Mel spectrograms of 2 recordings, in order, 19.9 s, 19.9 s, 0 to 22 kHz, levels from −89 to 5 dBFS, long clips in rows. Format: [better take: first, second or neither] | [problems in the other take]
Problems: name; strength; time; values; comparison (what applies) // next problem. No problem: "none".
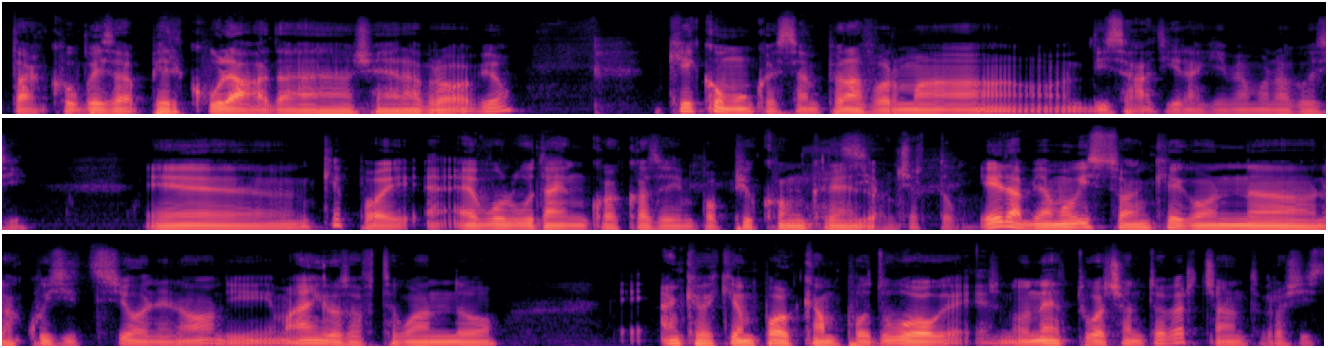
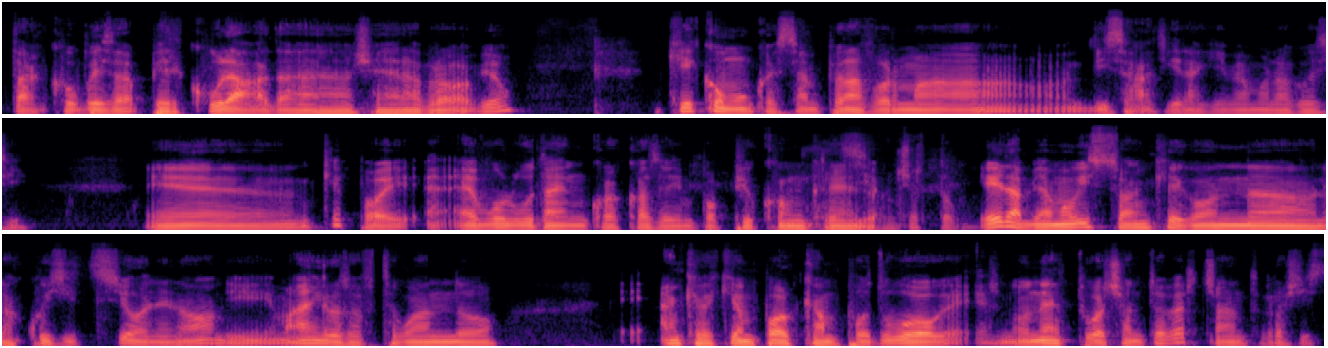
first | garbled, watery; slightly; nothing above 16 kHz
